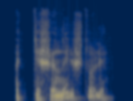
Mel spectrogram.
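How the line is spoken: Guilty, smiling. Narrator (Russian): с непохожей на него виноватой улыбкой сказал

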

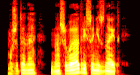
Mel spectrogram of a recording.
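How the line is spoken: Timid wife's suggestion. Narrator (Russian): робко предположила супруга

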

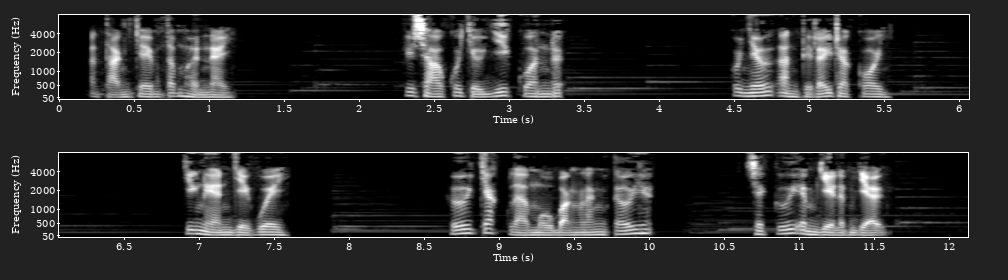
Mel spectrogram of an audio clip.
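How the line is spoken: Gentle. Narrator (Vietnamese): nhẹ nhàng nói

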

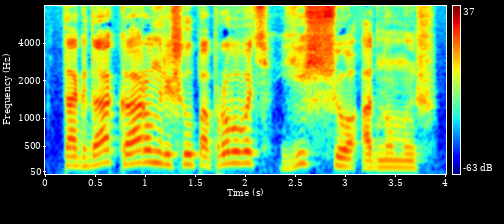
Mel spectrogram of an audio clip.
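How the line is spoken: Plain. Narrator (Russian): сказал Марк

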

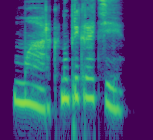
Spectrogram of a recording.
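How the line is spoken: Gentle request. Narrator (Russian): мягко попросила я

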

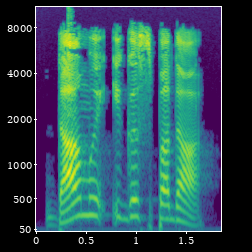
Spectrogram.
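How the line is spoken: Booming announcement. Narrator (Russian): распорядитель зычным голосом объявил

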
